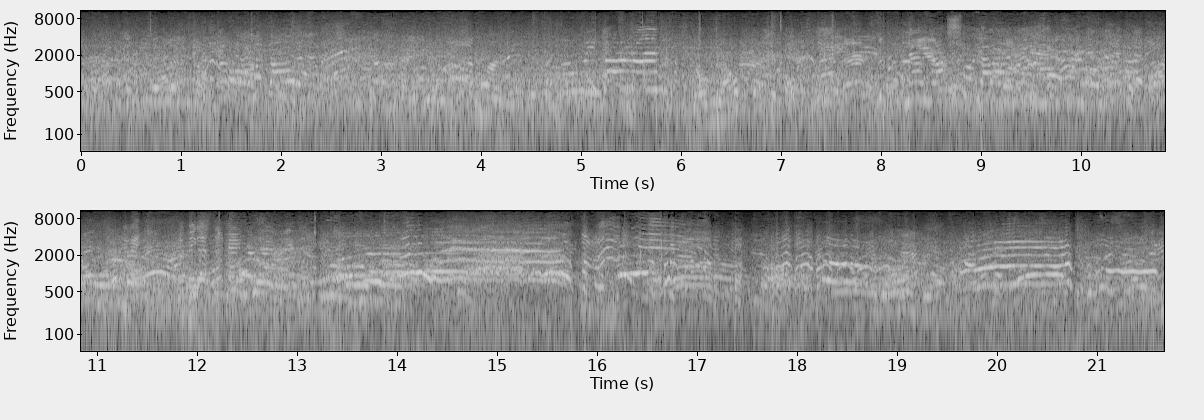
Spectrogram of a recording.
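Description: Young riders scream and shout excitedly.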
